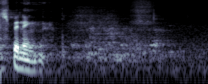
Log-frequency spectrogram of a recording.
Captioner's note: audience Laughter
